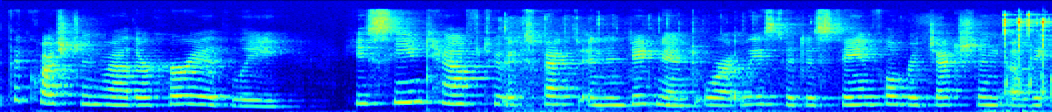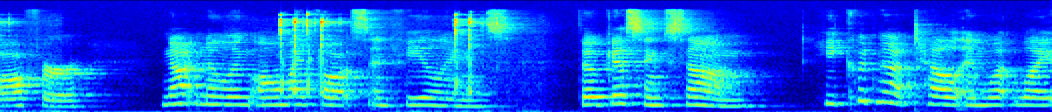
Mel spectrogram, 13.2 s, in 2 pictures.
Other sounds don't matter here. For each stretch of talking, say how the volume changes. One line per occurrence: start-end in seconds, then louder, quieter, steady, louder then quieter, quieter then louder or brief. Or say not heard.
0.0-13.1 steady.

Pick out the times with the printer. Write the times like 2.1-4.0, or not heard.
not heard.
